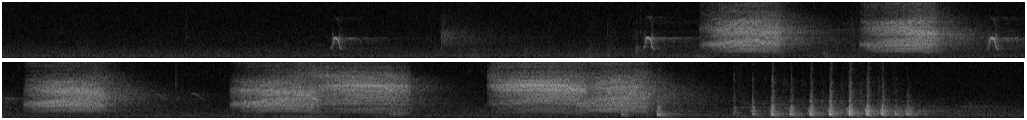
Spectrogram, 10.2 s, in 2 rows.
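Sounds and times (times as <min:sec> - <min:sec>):
American Three-toed Woodpecker Picoides dorsalis: 0:03.2 - 0:09.8.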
